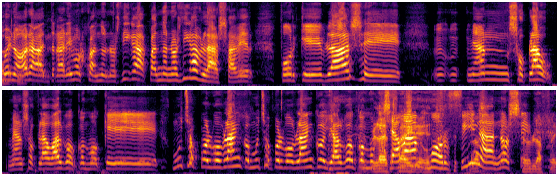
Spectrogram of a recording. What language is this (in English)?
Spanish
